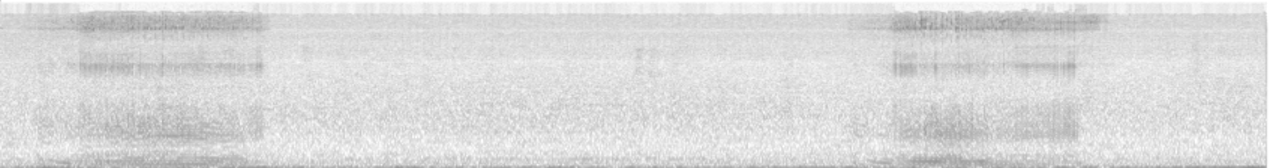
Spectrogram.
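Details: Pomeranian dog snoring loudly while asleep: two long, wheezy whistling snores about five seconds apart over a steady low hum.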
